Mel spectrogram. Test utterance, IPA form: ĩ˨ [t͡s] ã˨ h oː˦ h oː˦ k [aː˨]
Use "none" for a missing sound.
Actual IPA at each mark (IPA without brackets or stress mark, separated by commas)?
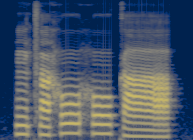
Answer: t͡s, aː˨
